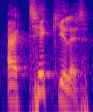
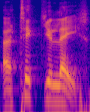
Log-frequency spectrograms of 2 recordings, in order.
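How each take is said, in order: First: The stress is on the second syllable only. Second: The final syllable also carries stress. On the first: The word is used as an adjective. "the adjective we pronounce differently. We put the stress in the second syllable" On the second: The word is used as a verb. "We stress the late in the verb"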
